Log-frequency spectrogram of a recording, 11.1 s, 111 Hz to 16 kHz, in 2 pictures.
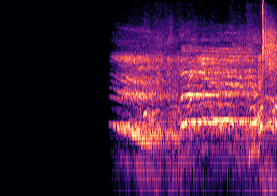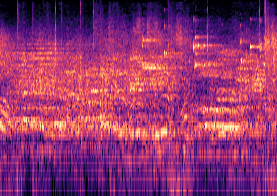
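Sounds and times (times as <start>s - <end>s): players shouting: 2.2s - 11.0s.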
